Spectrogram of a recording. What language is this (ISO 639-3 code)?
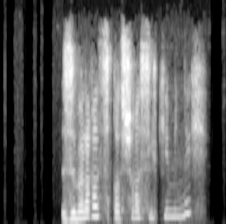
kab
